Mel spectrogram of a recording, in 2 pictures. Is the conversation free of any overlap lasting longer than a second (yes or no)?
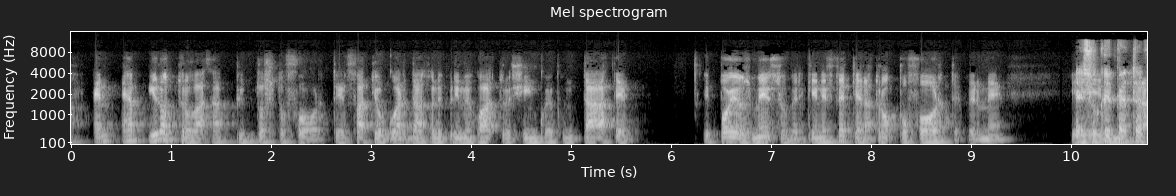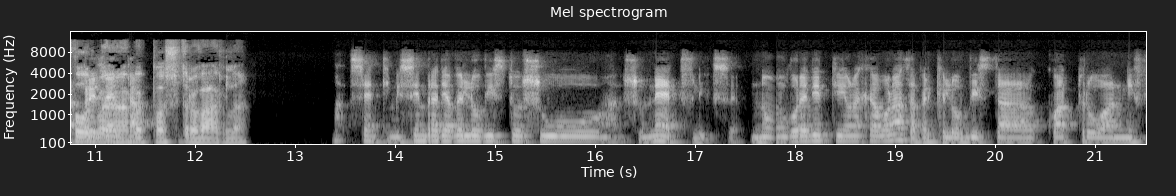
no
